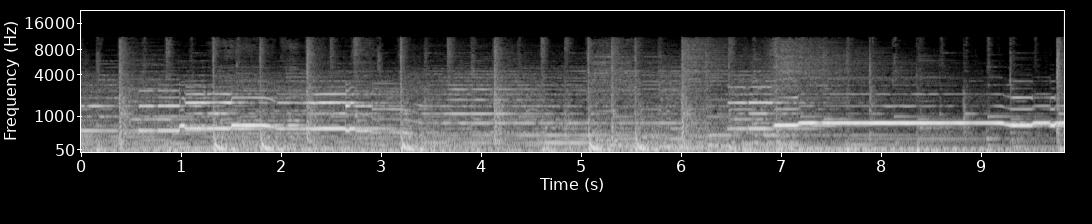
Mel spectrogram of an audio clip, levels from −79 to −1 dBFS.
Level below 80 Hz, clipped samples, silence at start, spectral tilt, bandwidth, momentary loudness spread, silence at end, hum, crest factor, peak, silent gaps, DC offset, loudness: -24 dBFS; under 0.1%; 0 s; -5 dB/octave; 11.5 kHz; 9 LU; 0 s; none; 12 dB; -2 dBFS; none; under 0.1%; -15 LUFS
